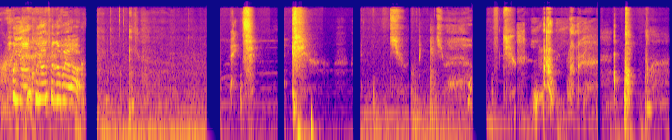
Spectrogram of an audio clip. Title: hella funny sneezing compilation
